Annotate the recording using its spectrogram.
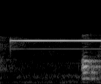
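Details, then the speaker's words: In-hospital defibrillation training in simulated adult cardiac arrest with adult pads and chest compressions; defibrillator voice prompts "don't touch patient, analyzing, shock advised, press flashing shock button" and a steady high-pitched alert tone signalling a charged shock is ready. "don't touch patient analyzing shock advised don't touch patients press flashing shock button"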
